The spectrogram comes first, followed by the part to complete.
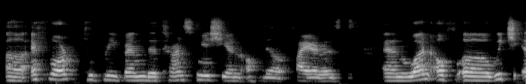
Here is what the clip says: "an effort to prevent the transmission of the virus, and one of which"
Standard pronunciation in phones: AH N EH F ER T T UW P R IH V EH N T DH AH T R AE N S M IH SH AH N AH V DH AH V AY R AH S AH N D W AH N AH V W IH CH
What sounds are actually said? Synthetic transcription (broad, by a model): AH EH F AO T T UW P R IH V EH N T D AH T R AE N S M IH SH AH N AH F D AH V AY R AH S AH N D W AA N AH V W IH CH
